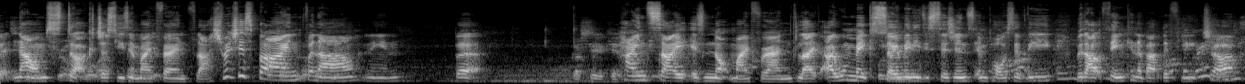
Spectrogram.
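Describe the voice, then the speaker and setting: With a British accent, a woman speaks in a fairly low pitch with ordinary pitch variation over noticeable background noise. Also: moderate pace. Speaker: student vlogger. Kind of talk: casual vlog chat.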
